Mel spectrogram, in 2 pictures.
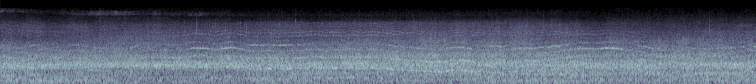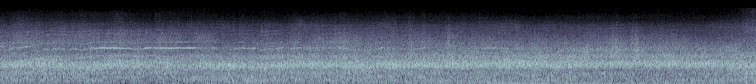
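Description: Electric Formula Student race car driving a cone course: its motor whine rises and falls in pitch as it speeds up and slows through the turns, over a steady bed of tyre and wind noise.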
